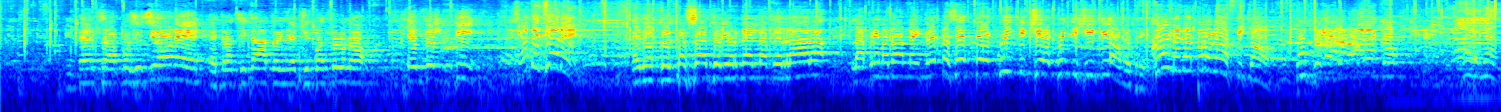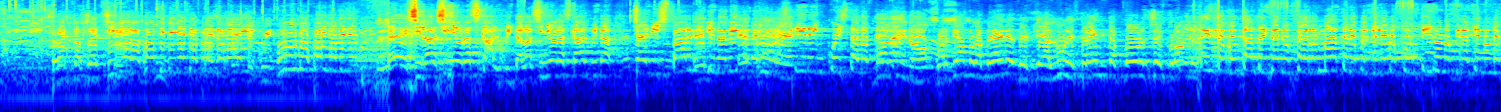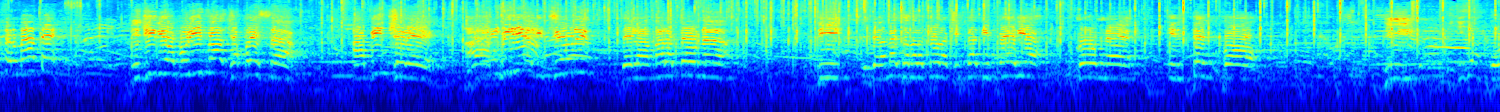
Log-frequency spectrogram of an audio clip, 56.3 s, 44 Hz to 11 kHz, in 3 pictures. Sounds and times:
Outside, urban or manmade: 0:00.0 - 0:56.2
Run: 0:00.0 - 0:56.2.

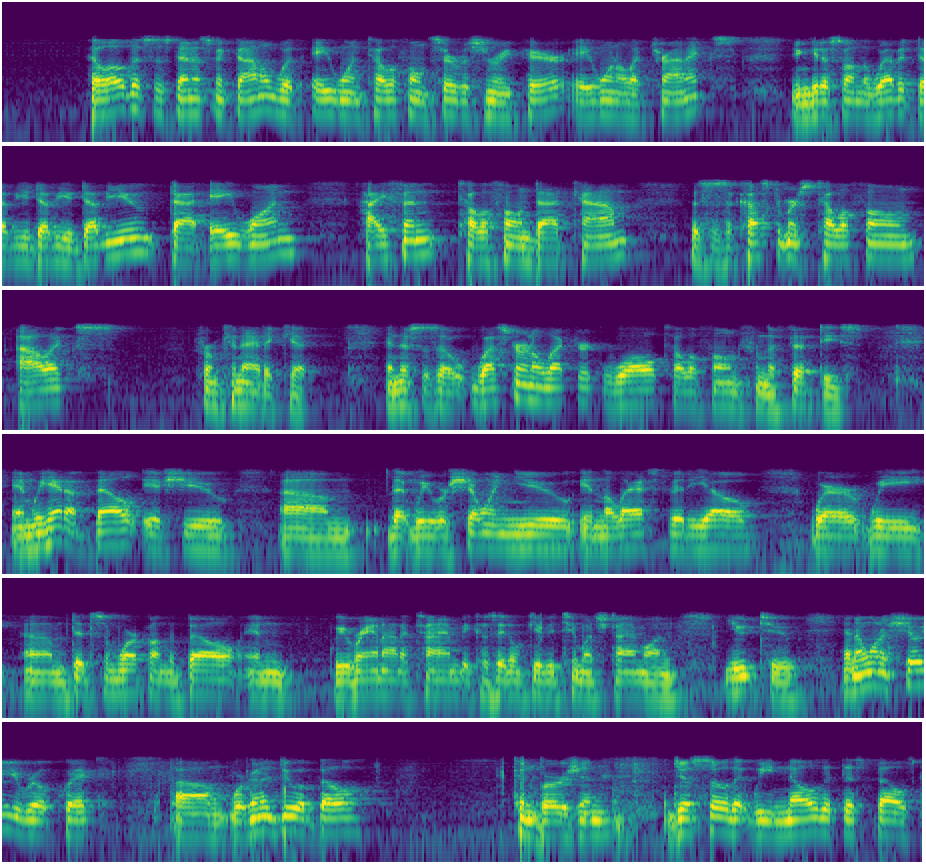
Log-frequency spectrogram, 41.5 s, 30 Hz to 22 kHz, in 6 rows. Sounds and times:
Speech: 0:00.6 - 0:37.5, 0:38.3 - 0:41.4.

